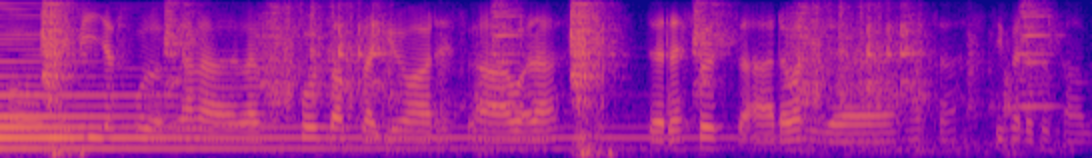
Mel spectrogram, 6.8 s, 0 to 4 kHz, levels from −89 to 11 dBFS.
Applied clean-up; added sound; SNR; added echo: none; Keyboard (musical) + Squeak; -2 dB; none.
